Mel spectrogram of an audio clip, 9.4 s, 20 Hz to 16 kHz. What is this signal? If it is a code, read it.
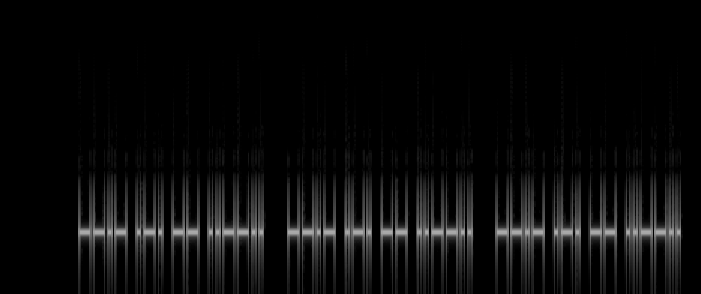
Morse code, heard as a keyed tone, about 25 wpm, 700 Hz. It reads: QRM? QRM? QRM?
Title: Q-Codes Repeated 3x 25wpm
